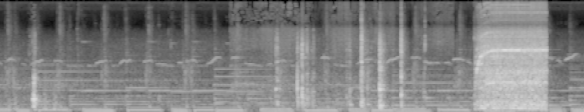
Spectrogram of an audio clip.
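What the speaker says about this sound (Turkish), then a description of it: "Biberlerimizi, patlıcanlarımızı robottan geçirelim." A food processor chops peppers and eggplants for a spicy winter hot sauce, kicking in as a single loud, harsh whirring burst of about a second near the end, after scattered kitchen taps and clatter.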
